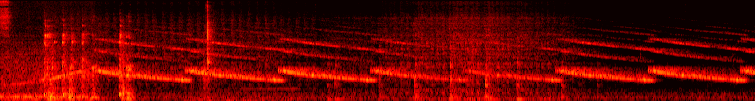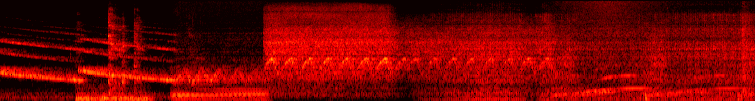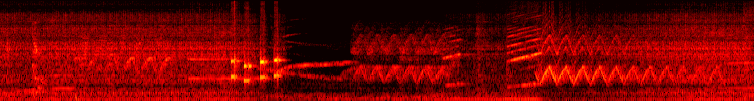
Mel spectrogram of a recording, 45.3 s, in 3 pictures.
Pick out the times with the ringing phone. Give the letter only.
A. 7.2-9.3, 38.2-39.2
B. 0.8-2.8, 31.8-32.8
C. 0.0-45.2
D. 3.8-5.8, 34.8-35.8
D.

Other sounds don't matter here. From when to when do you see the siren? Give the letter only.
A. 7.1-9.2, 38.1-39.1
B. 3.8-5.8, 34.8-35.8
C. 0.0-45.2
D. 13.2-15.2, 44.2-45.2
C.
